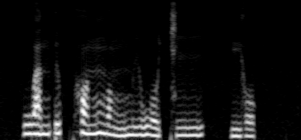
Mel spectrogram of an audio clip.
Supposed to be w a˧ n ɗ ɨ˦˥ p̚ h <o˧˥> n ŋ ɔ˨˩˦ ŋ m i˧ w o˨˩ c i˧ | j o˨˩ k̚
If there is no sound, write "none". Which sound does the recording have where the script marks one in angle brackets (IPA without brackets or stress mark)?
ɔ˧˥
